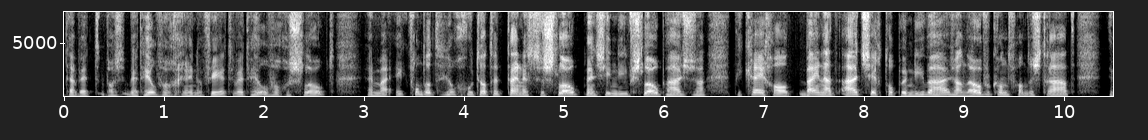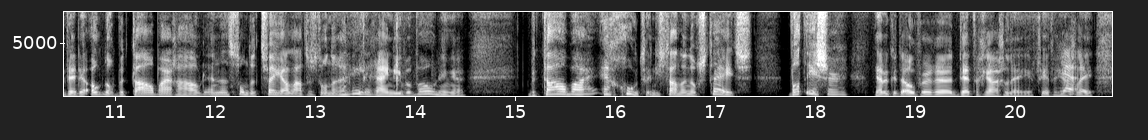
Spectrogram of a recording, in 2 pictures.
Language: Dutch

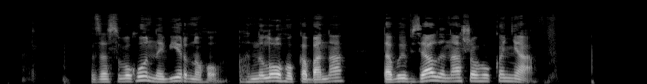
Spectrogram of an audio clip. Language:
Ukrainian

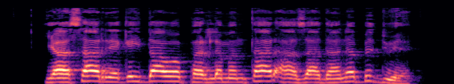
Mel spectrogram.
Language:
Central Kurdish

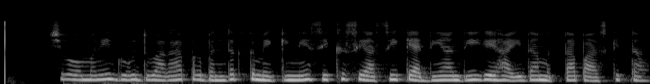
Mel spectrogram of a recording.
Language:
Punjabi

